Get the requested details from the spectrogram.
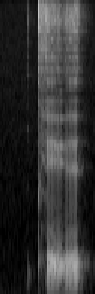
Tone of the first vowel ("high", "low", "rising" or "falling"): low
